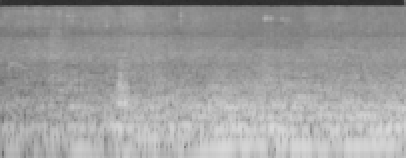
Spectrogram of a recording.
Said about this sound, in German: Der Bus von Mr. John setzt sich quietschend in Bewegung. Vor allem der zweite Gang lässt sich nicht ohne unschöne Nebengeräusche einlegen.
